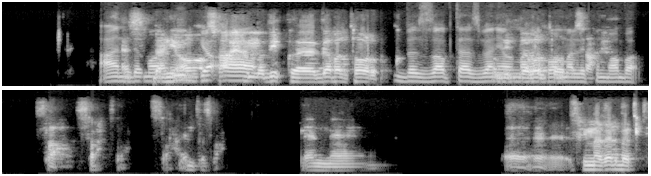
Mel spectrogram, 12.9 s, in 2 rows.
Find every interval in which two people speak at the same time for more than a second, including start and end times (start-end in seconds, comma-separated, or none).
1.2-2.7, 4.9-6.2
